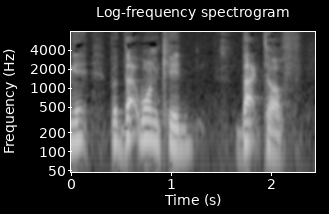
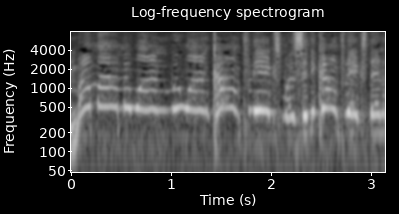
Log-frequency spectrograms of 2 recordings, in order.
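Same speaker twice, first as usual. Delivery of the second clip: put-on child voice; 4 dB quieter than usual. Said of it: "kids asking mum for cornflakes".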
